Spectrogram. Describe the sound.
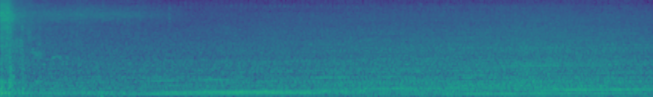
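A bus rides into the town centre, its engine giving a steady low drone with road rumble and faint humming tones that run unbroken from start to finish.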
